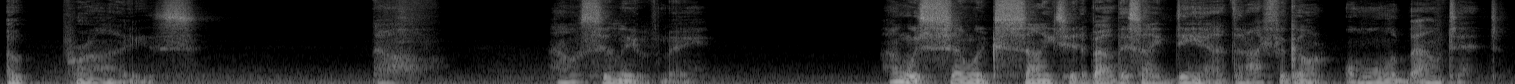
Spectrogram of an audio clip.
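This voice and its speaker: A man voicing a sinister, playful monster in an ASMR horror roleplay, gravelly and sometimes breathy, taunting with theatrical, unhurried menace. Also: fairly low pitch, a little mellow, slight background noise. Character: sinister playful male monster hunting its captive.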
